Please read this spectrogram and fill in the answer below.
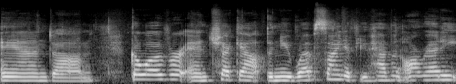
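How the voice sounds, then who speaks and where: With a Southern US accent, a woman speaks at a fairly slow pace and medium pitch with ordinary pitch variation over noticeable background noise. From US South. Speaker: papercraft product demonstrator. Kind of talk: tutorial. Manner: casual, chatty.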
